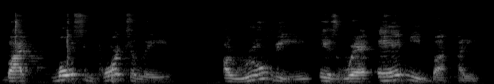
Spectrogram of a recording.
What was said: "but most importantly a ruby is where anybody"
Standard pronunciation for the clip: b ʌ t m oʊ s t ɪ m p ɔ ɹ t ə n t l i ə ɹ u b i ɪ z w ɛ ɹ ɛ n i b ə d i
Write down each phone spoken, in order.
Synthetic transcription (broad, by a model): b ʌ t m oʊ s t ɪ m p ɔ ɹ t n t l i ə ɹ u b i ɪ z w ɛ ɹ ɛ n i b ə d i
